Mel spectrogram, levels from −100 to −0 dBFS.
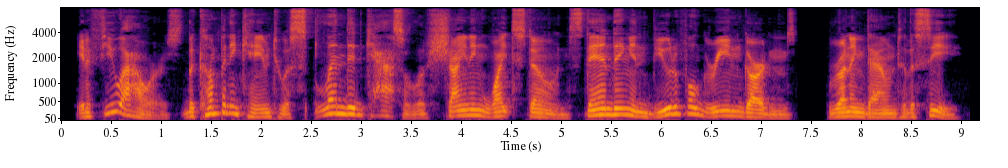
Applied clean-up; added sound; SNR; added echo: none; none; none; none.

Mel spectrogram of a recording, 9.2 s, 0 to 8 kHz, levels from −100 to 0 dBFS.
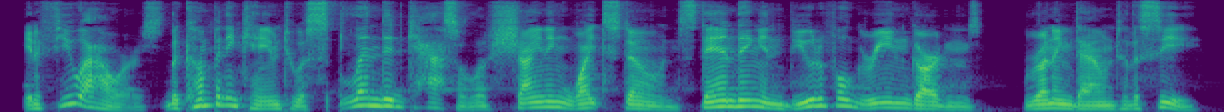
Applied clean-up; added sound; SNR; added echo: neural mask model DeepFilterNet 3.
